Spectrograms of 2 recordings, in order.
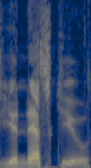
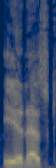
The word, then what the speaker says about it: Ionescu: probably both falling because it's you Ness Q not Ian sq or whatever the heck you said sq ionescu we're falling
